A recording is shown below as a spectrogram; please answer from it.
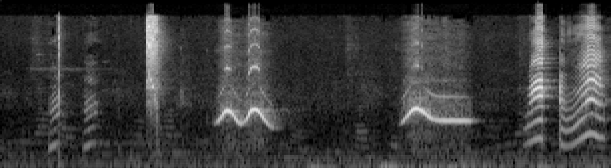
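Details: Indian ringneck parakeet kept as a pet talking bird, mixing short rising chirps, wavering whistled phrases and a final burst of harmonic speech-like syllables, with clicks between, indoors.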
